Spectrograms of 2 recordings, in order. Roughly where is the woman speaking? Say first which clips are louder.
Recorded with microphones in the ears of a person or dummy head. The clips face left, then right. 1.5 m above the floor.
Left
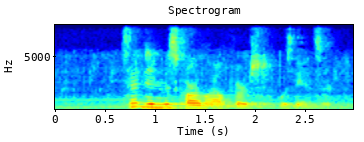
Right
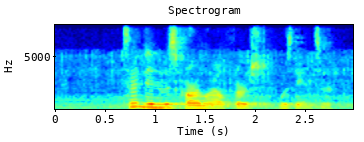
Right 2 dB; right.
